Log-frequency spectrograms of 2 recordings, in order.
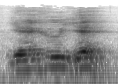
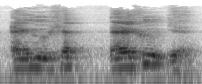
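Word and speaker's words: אהיה: 여기서 나는 스스로 있는 자 아니라 나는 이 히브리 원어는 어떻게 쓰여져 있냐면 예흐예 아쉐르 발음도 에흐예 다시요 에흐예 아쉐르 에흐예 요 세 단어로 이루어져 있습니다.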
